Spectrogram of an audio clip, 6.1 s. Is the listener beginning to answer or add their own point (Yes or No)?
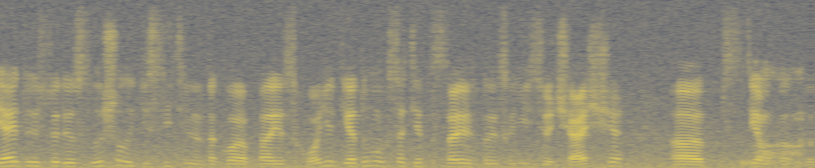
No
